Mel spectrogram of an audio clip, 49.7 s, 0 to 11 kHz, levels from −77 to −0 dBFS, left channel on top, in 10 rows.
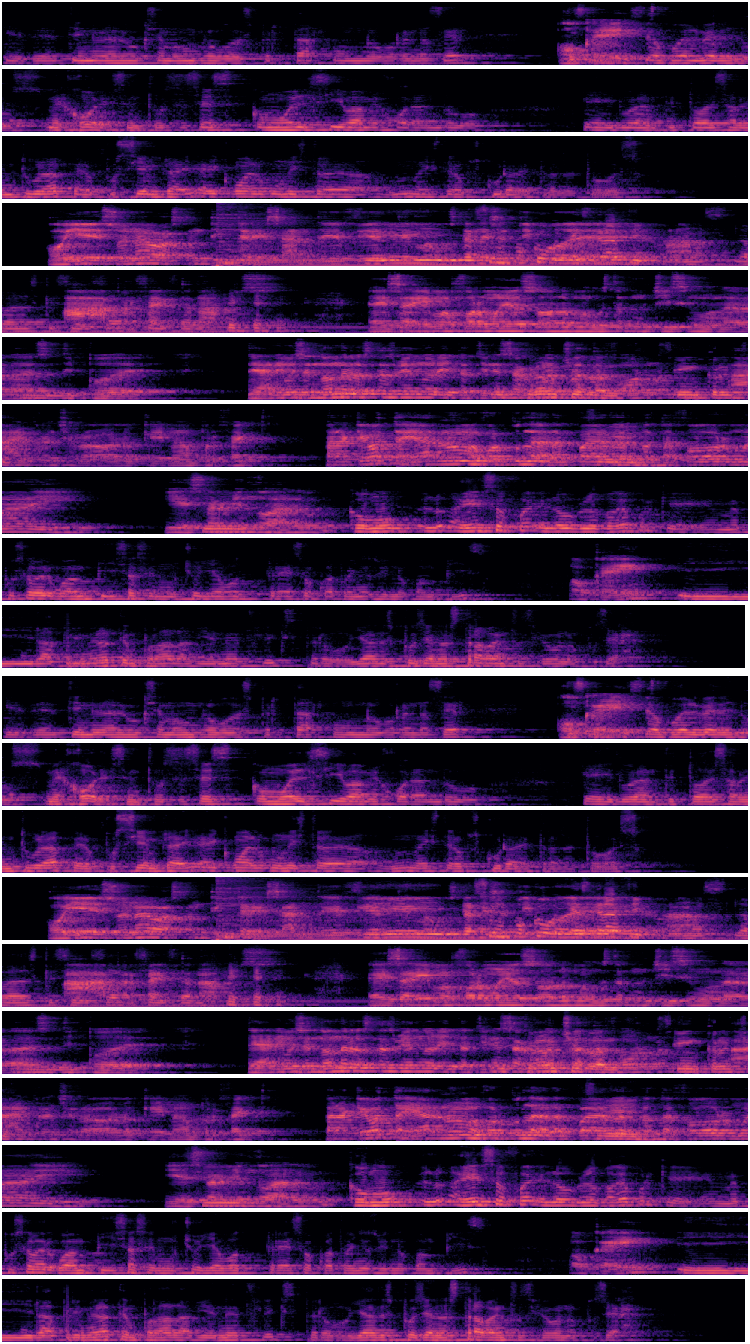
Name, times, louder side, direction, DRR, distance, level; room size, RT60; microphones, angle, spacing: voice 1, 0.0-3.1 3.8-8.2 8.8-14.2 17.3-22.2 24.9-25.4 28.1-29.0 29.3-30.1 33.8-34.2 36.1-36.5 37.1-43.0 44.3-49.0, right 1 dB, 75° right, 6 dB, 1.7 m, -32 dB
voice 2, 3.7-4.2 7.6-7.7 15.2-19.5 20.3-21.7 22.3-25.8 26.5-29.3 29.7-31.5 32.0-35.3 35.9-36.9 43.6-44.1, equal, 5° right, 2 dB, 2.9 m, -32 dB
sound 1, 16.3-22.8, left 1 dB, 55° right, 2.7 m, -44 dB
12.5 x 7.9 x 9.0 m, 0.89 s
head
